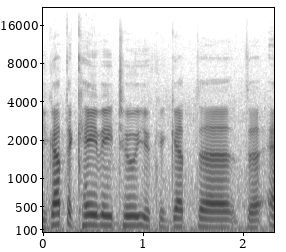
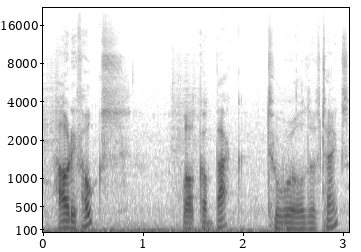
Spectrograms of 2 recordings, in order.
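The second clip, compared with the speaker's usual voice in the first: soothing, pleasant, low, put-on English accent; 5 semitones lower, 5 dB quieter than usual. Retelling how a video's host opened his video; pleasant English-accent impression. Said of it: "a very pleasant-sounding English fellow".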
